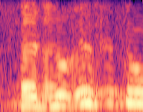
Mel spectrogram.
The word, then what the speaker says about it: فجئت: وقال في رواية يونس فجئت بجيم مضمومة ثم همزة مكسورة ثم تاء مثلثة ساكنة ثم تاء الضمير.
